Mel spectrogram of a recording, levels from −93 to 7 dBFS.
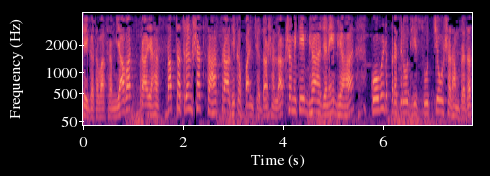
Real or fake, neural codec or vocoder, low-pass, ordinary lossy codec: real; none; 3.6 kHz; none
